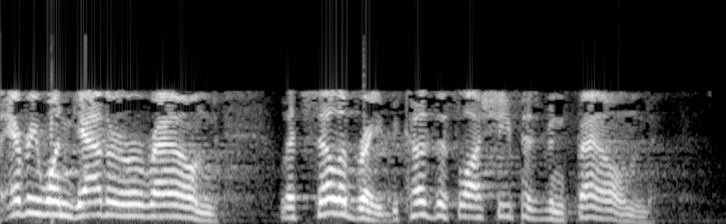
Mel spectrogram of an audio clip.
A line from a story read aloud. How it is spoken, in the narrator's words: the shepherd yelled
